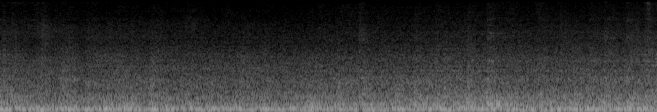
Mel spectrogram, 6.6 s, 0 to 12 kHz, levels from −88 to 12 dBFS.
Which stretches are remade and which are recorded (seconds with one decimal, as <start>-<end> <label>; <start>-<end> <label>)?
0.0-1.3 remade; 1.3-6.6 recorded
